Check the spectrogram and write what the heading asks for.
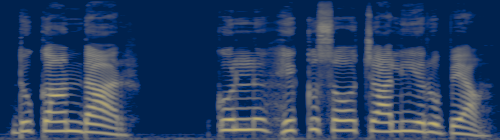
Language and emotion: Sindhi, neutral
